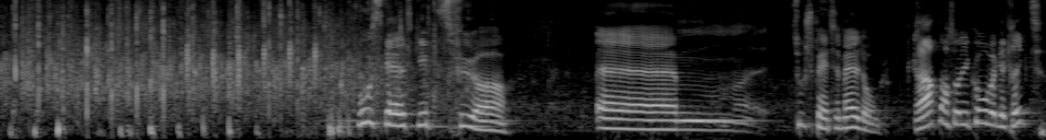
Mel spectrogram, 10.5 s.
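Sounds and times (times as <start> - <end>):
group applauding: 0.0 - 4.6
speech: 3.6 - 5.2, 6.0 - 10.4.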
